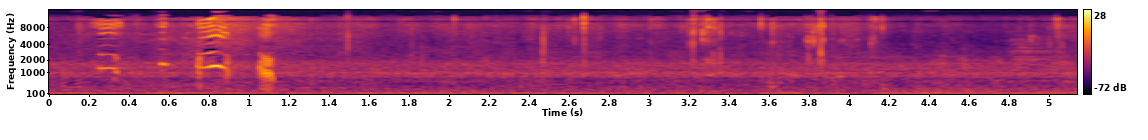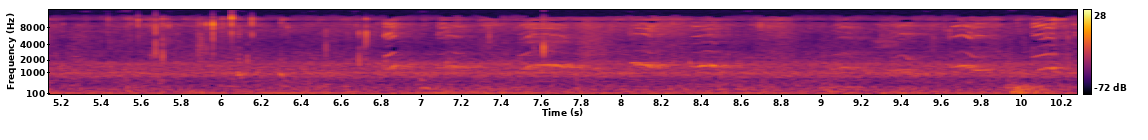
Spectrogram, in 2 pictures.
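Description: Newborn pomsky puppy squeaking: a few short, high-pitched cries about a second in, then fainter little squeaks later on, with small clicks from the puppy mouthing a finger. A steady low hum runs underneath.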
